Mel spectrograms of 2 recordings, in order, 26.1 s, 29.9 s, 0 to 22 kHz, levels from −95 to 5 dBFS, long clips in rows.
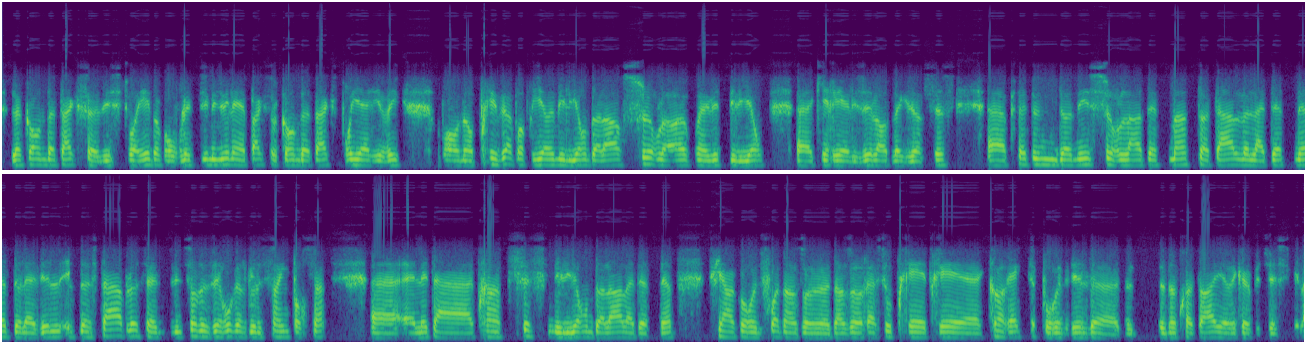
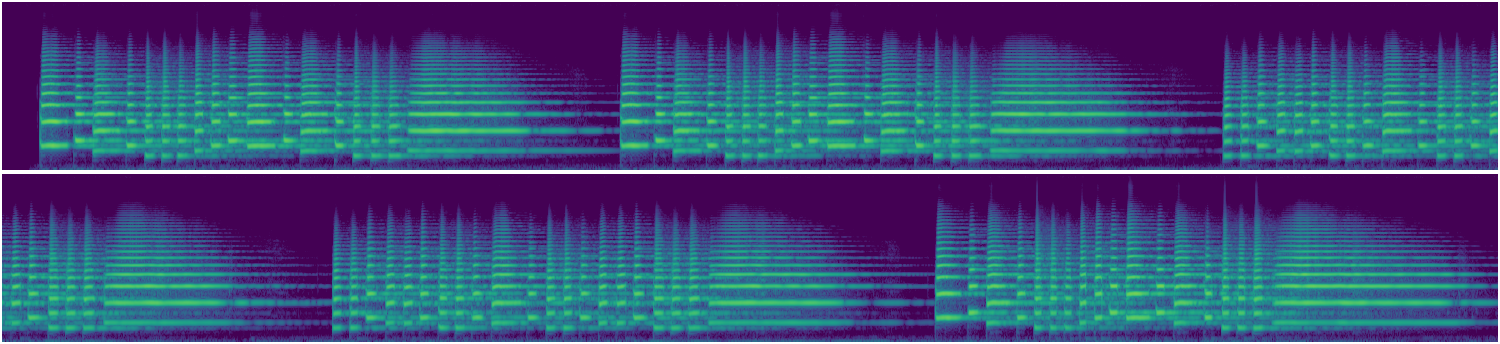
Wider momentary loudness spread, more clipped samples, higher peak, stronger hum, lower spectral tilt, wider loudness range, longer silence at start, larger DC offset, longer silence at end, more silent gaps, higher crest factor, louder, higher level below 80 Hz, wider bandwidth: second, 3 LU vs 8 LU; neither; about the same, -2 dBFS vs -4 dBFS; neither; first, -8 dB/octave vs 0.5 dB/octave; second, 1 LU vs 4 LU; second, 0 s vs 0.35 s; neither; about the same, 0 s vs 0.05 s; neither; about the same, 14 dB vs 18 dB; first, -16 LUFS vs -20 LUFS; about the same, -68 dBFS vs -72 dBFS; second, 4.9 kHz vs 10 kHz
